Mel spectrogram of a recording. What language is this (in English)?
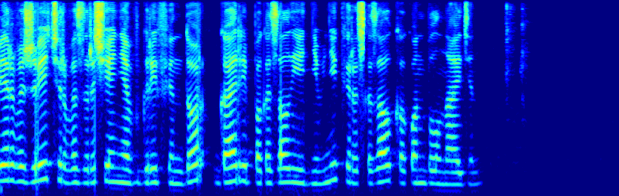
Russian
